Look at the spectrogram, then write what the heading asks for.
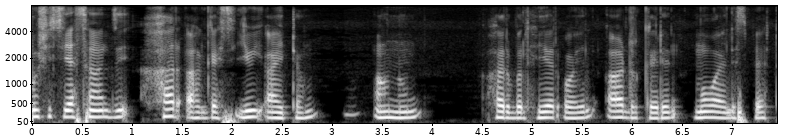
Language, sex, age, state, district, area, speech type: Kashmiri, male, 30-45, Jammu and Kashmir, Kupwara, rural, spontaneous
